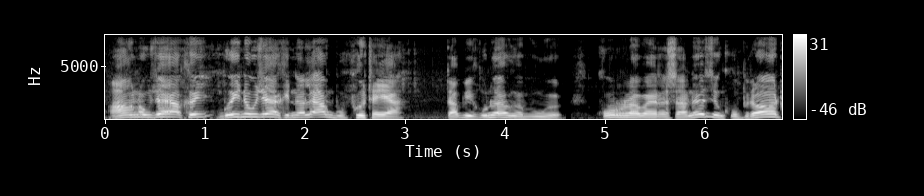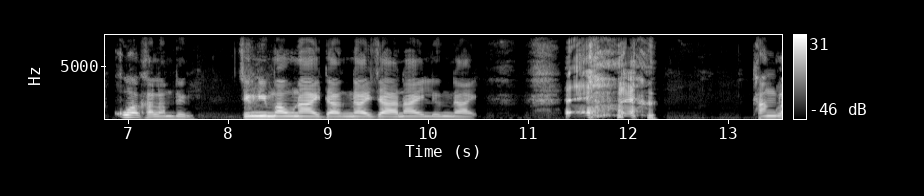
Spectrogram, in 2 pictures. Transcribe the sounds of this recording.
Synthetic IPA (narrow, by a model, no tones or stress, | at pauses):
aŋnawzajakʰɯjbɯjnawzajakʰɯnaleaŋbɯpʰɯtʰaja | d̥abikuwnɯaŋɯbuŋɯ̰ | kʰɔɾonaβajɾasanɯzɯŋkʰop̬iɾatkʰuhakʰalamdɯŋ | z̥ɯŋnimawnajdaŋ̚najzanajlɯŋnaj | tʰaŋla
